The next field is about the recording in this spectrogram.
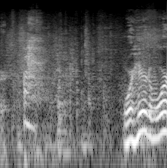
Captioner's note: Angela scoffing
